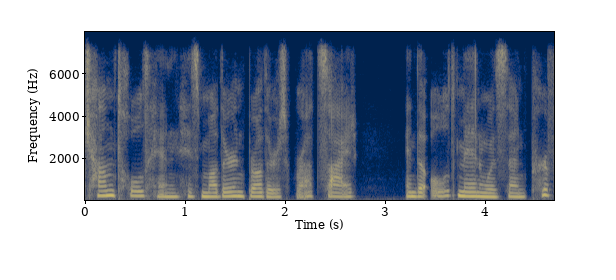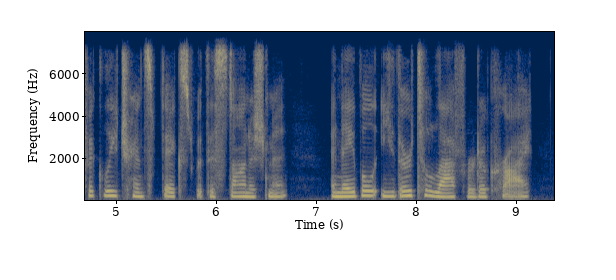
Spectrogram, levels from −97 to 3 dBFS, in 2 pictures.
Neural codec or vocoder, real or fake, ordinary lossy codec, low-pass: codec, 24 kHz, 0.9 kbps, WavTokenizer, small release; fake; Opus, 64 kbps; 7.2 kHz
